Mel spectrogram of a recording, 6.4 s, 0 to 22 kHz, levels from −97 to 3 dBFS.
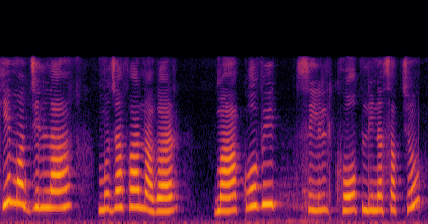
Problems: none marked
